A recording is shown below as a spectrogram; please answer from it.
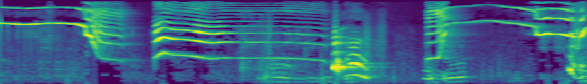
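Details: Luna, a pet English Setter, howling for the first time indoors: a sustained high tonal cry with a stack of bright overtones, broken by short pauses and sliding falling and rising segments.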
